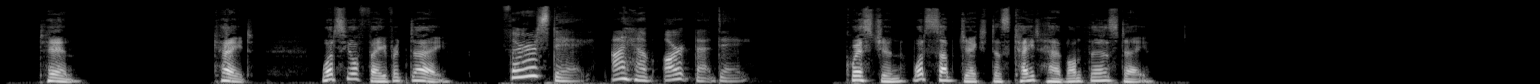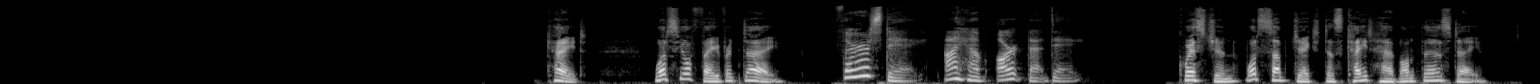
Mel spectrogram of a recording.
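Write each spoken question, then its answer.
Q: Question, what subject does Kate have on Thursday?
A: Art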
